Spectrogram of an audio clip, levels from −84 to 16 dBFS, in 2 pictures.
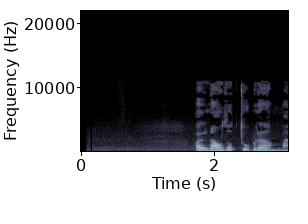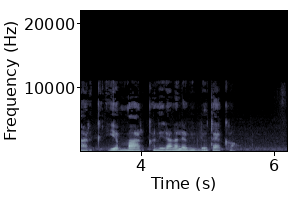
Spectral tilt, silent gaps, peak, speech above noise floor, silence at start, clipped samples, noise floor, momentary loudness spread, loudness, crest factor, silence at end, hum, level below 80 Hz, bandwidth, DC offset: -6.5 dB/octave; none; -4 dBFS; 30 dB; 1.7 s; under 0.1%; -53 dBFS; 12 LU; -24 LUFS; 22 dB; 0.8 s; none; -70 dBFS; 11.5 kHz; under 0.1%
